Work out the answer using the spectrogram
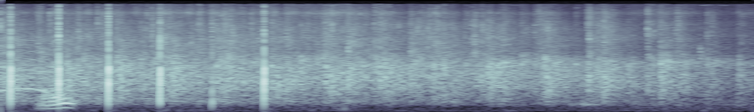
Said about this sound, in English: Before I begin, I want to thank Randy. And Randy deserves a round of applause, guys.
